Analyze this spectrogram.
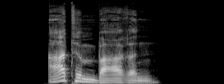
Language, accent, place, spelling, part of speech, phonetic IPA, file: German, Germany, Berlin, atembaren, adjective, [ˈaːtəmbaːʁən], De-atembaren.ogg
- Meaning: inflection of atembar: 1. strong genitive masculine/neuter singular 2. weak/mixed genitive/dative all-gender singular 3. strong/weak/mixed accusative masculine singular 4. strong dative plural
